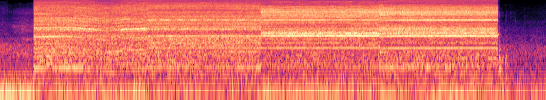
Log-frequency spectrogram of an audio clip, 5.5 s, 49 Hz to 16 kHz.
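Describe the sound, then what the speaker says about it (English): A power driver with a T25 Torx bit whines steadily for nearly five seconds while backing out bolts on a Can-Am Spyder, its high-pitched motor tone stepping up slightly in pitch partway through, then stopping abruptly. "So first thing, T25 and remove 4 bolts."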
